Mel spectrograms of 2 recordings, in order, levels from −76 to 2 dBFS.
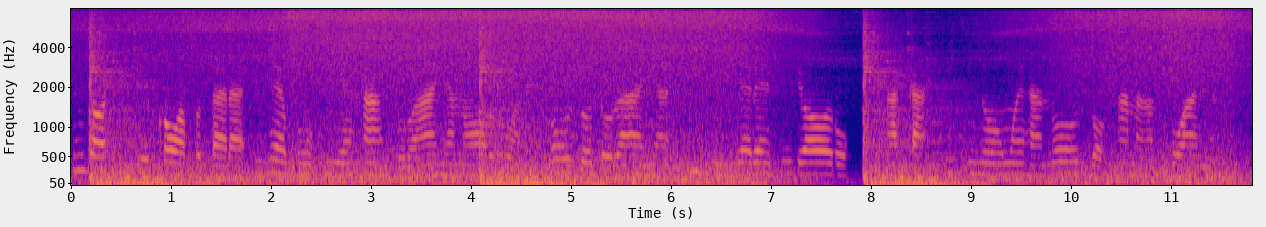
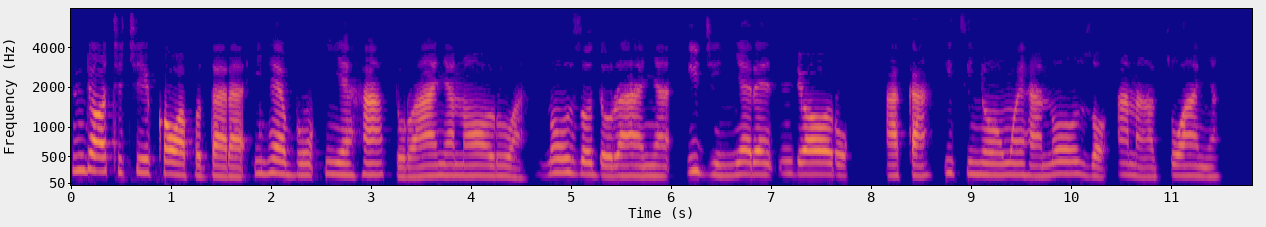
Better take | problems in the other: second | background sound (Shatter / Boom + Hiss); 4 dB above the speech

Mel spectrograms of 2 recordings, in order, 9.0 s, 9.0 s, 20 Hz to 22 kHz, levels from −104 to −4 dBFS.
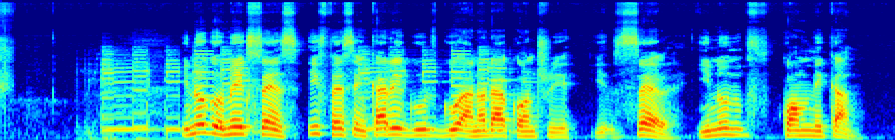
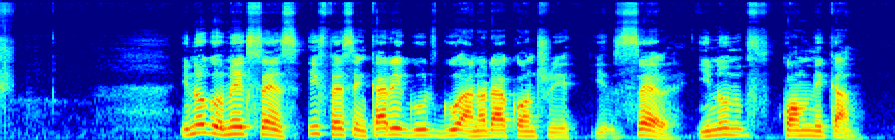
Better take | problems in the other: second | background sound (Guitar); 16 dB below the speech

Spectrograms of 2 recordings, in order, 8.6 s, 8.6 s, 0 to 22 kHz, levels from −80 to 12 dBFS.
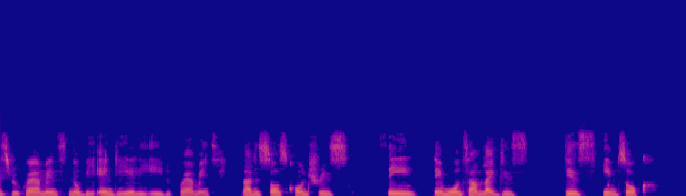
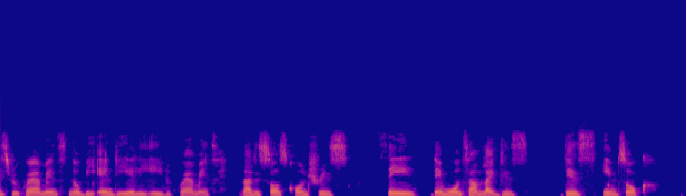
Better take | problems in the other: second | noise reduction (neural mask model DeepFilterNet 3)

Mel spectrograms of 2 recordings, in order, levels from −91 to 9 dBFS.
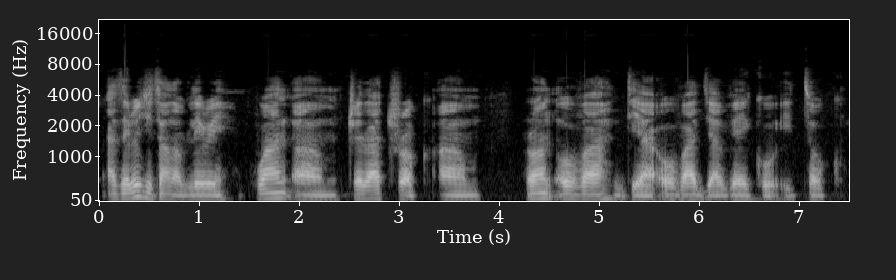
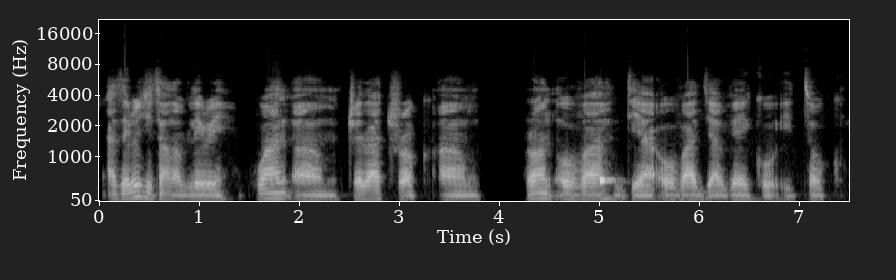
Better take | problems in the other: first | noise reduction (neural mask model Resemble Enhance denoiser)

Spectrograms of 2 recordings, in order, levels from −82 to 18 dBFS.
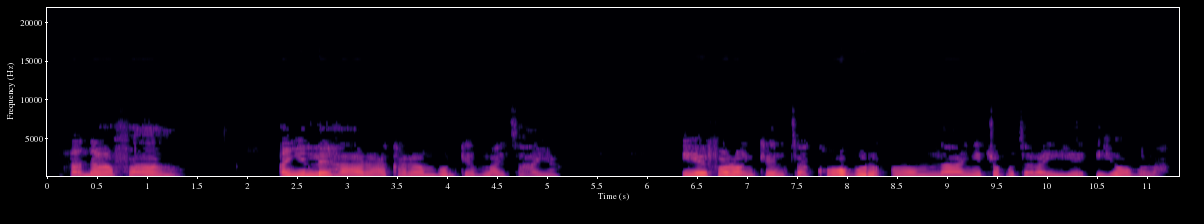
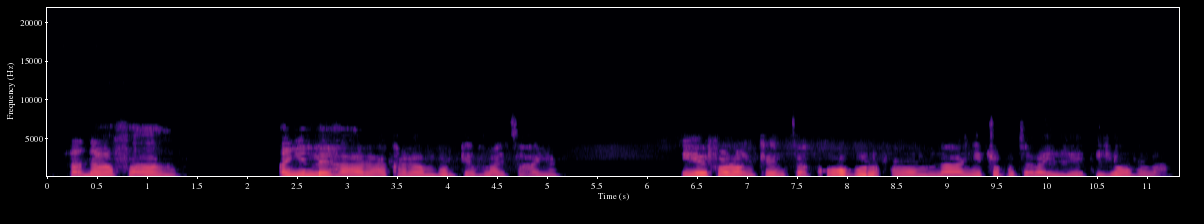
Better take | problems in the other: first | noise reduction (neural mask model Resemble Enhance denoiser)

